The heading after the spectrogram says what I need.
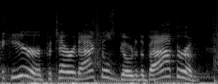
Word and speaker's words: pterodactyl: Fun fact, through much research, scientists have recently discovered that you could not hear pterodactyls go to the bathroom. The P is silent.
